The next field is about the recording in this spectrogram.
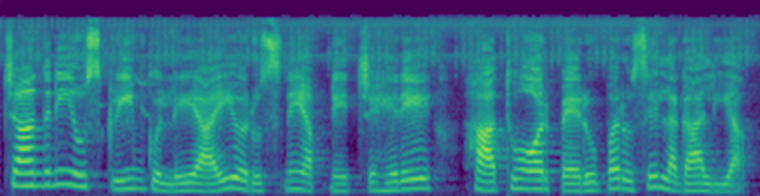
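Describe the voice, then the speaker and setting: Woman narrator, slow and low, measured storybook reading. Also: lively intonation.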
